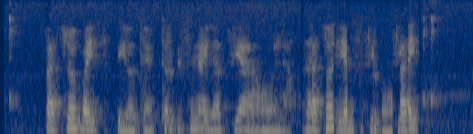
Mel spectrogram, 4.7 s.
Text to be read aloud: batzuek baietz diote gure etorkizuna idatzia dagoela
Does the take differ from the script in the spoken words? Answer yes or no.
yes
